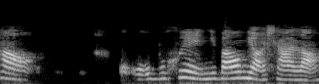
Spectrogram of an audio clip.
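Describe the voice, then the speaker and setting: A woman speaks at a high pitch and a fairly slow pace. Her pitch varies in an ordinary way, with audible room echo. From Henan, China. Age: young. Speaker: caller. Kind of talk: casual chat.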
